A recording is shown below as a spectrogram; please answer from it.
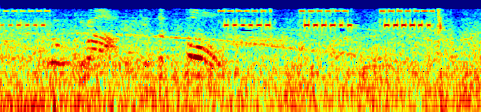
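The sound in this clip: A telephone rings in short, repeated electronic trills that sound in bursts over a low, noisy background.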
